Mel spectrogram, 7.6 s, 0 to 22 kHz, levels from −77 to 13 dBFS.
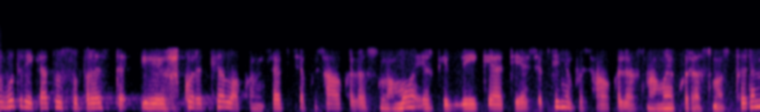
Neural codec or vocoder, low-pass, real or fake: none; 3.6 kHz; real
